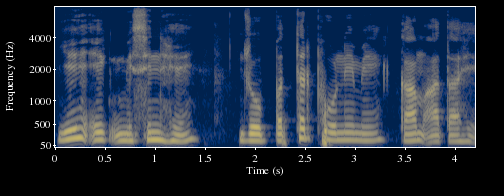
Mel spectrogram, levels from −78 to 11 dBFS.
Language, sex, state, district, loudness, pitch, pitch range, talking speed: Hindi, male, Arunachal Pradesh, Longding, -18 LUFS, 150 Hz, 145-165 Hz, 155 wpm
